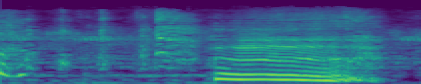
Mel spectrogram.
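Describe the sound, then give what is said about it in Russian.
A hen clucks once in a single drawn-out, strongly harmonic call that sinks slightly in pitch, after a few softer, scattered sounds. “Сестренка Ида указала на курицу.”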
